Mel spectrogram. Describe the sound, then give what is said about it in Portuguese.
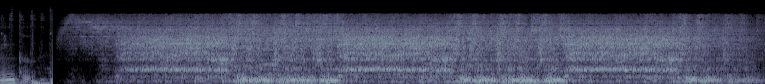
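A huge stadium crowd of South Korean football fans chants "Dae Han Minguk" ("Republic of Korea") in unison, a loud, dense roar that starts abruptly and carries on steadily with rhythmic pulses throughout. “E também não podemos esquecer da linda torcida da Coreia do Sul, gritando Dae Han”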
